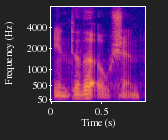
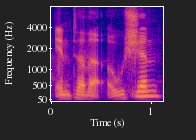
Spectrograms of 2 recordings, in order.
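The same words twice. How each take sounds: First: "ocean" falling, low and settled; matter-of-fact answer. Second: "ocean" rising as a question; doubtful question. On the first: God confirming the way to the people, matter-of-fact. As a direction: confirm it, letting "ocean" drop. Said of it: "It's like, yeah". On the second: People asking God where to go, doubtful question. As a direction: ask it, lifting the end of "ocean". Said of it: "Where, God?". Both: Acted.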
